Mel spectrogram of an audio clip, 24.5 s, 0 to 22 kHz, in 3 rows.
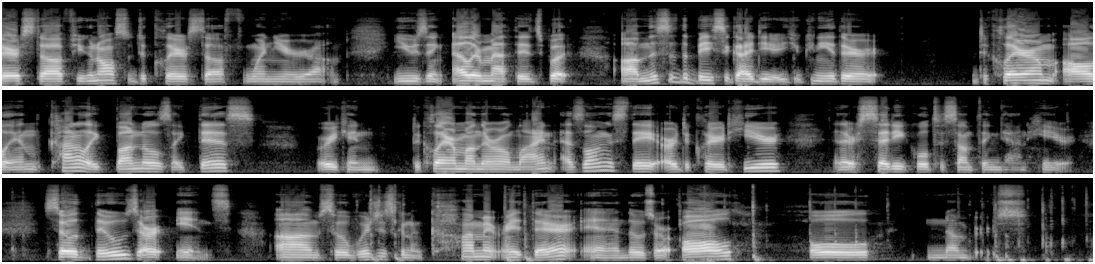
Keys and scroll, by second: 20.1-24.5 typing.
